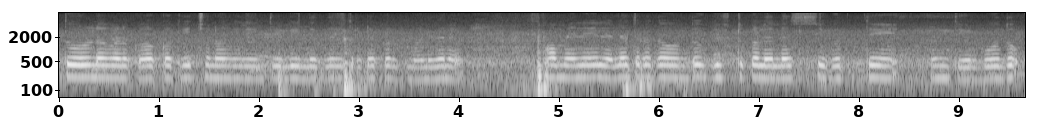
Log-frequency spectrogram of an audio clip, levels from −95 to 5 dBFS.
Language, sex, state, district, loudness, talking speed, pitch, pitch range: Kannada, female, Karnataka, Belgaum, -17 LUFS, 145 wpm, 200 Hz, 195-205 Hz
